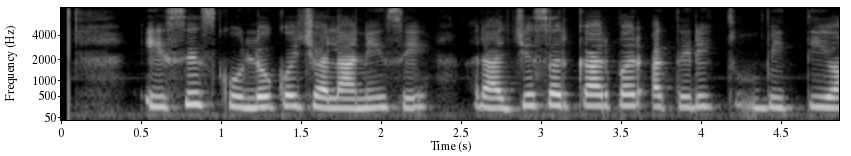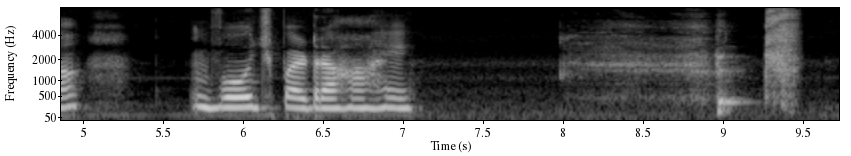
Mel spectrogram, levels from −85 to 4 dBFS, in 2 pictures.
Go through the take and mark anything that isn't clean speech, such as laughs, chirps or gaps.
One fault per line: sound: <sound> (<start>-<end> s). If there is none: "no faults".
sound: sneeze (8.0-9.5 s)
